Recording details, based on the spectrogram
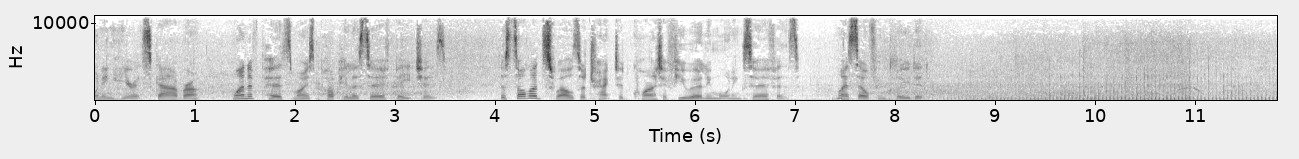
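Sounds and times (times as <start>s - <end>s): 
speech: 0.0s - 8.6s
shark patrol helicopter rotor drone hovering over a surf beach in Perth: 7.4s - 11.8s.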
